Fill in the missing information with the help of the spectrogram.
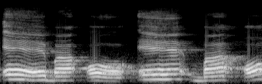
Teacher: জিহব্বা আ উচ্চারণের থেকে একটু উপরে গেছে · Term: নিম্ন মধ্য স্বরধ্বনি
